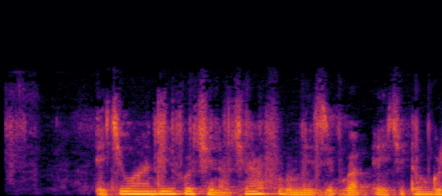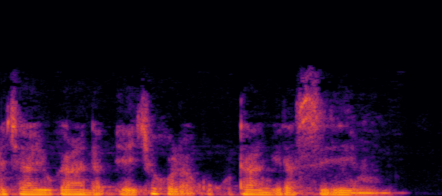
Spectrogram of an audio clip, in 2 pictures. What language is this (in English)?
Ganda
